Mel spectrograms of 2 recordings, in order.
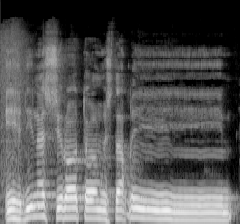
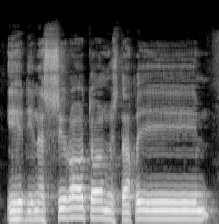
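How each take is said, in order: First: The final long vowel is held very long. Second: The final long vowel is held moderately long. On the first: "bisa enam harokat" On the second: "bisa empat"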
